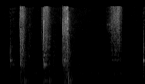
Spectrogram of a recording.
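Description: A large kitchen knife cutting down through a baseball-like ball onto a wooden chopping block: three faint, sharp cuts about a third of a second apart, then a softer brushing sound a little after halfway.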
